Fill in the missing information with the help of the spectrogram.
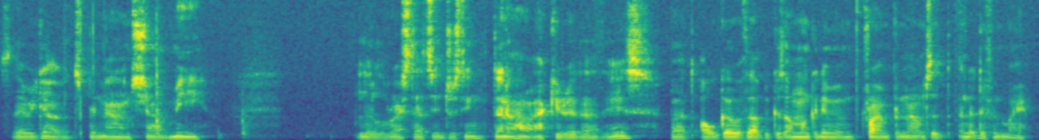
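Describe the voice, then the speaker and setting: Low, gravelly man rambling through an unboxing. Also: flat delivery, quick pace, hardly any pauses, warm tone, slight background noise. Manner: rambling, with fillers and restarts. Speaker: tech channel host. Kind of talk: casual unboxing walkthrough. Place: at home. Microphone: phone held in one hand.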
